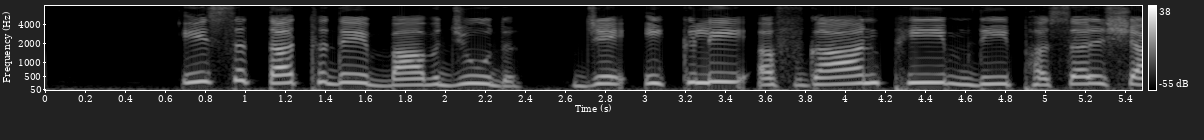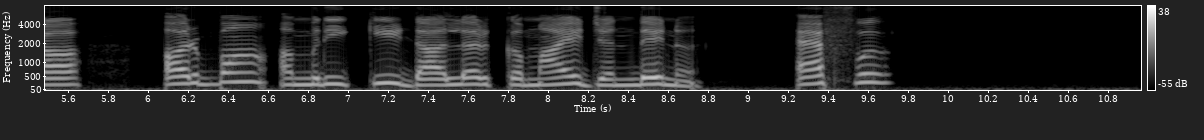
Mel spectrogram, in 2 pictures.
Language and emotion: Dogri, neutral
